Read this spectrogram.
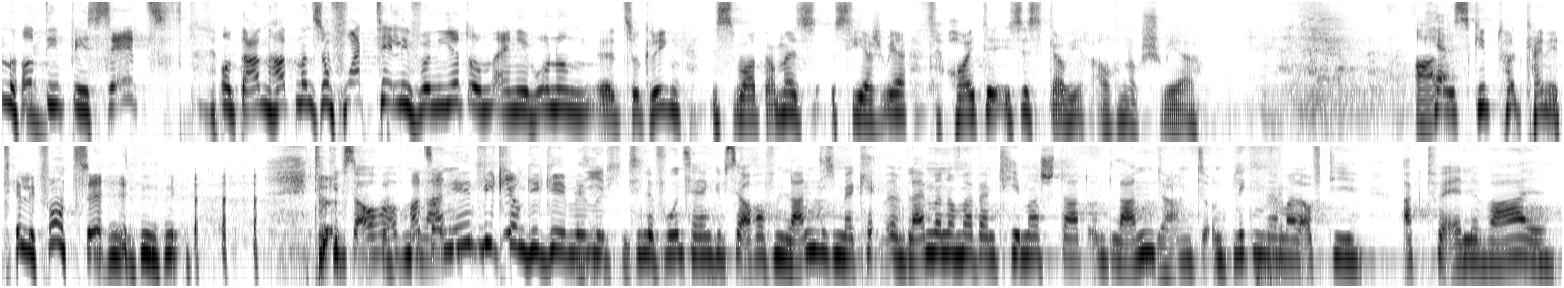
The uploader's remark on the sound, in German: Vor seinem Auftritt bei der Nacht der Autorinnen und Autoren, die die Süddeutsche Zeitung jedes Jahr für ihre Leserinnen und Leser veranstaltet. Im Münchner Volkstheater. Ein Live-Gespräch für den Podcast „München persönlich“. Gut 500 Zuhörerinnen und Zuhörer konnten so unmittelbar dabei sein, wie die Folge entstand.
